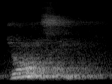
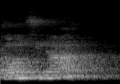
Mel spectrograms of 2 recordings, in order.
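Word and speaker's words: Johnsy: It is a very bad pronunciation. Okay, so the name is Sue and John C. Not John Cena.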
